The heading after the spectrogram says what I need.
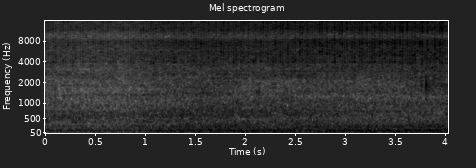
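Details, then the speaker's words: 2017 Ford F250 6.2L gas V8 at idle with both intake manifold runner control (IMRC) connectors unplugged: steady even rumble, ticking gone, pointing to a faulty intake manifold IMRC as the tick's cause; manifold needs replacing. "Now it sounds like a regular motor, sounds good."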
